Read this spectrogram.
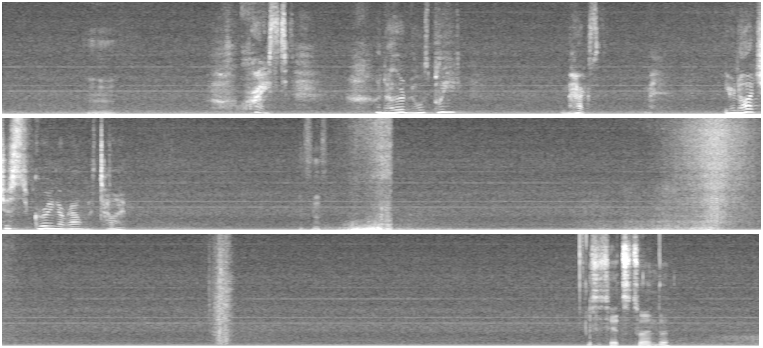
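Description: A man speaks through a headset microphone.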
